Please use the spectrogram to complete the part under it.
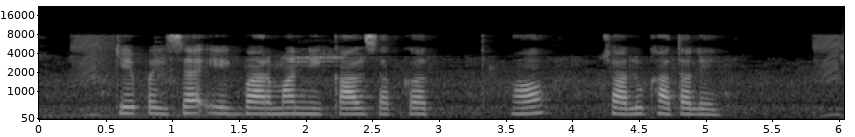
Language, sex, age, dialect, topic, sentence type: Chhattisgarhi, female, 18-24, Western/Budati/Khatahi, banking, question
